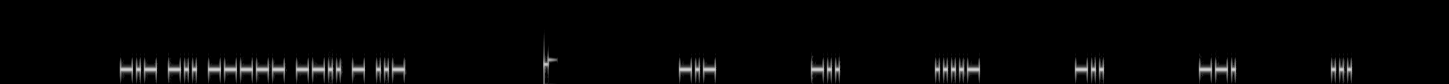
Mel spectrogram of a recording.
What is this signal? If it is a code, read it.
Morse code, heard as a keyed tone, about 31 wpm, spaced as for 13 wpm, 700 Hz. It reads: KD0ZTU KD4DGS
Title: USA Call Signs - 6 Characters - 8x Character Spacing - 30wpm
